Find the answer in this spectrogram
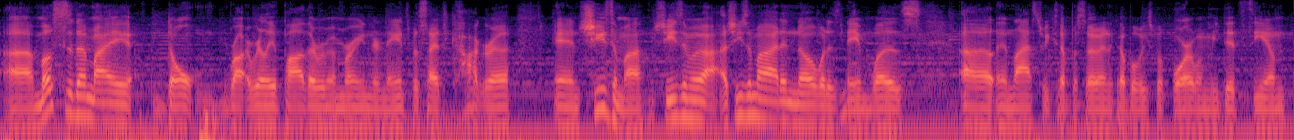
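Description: A man's voice: low voice, moderate pace, a bit bright. A man with a sore throat reviewing an anime episode in a casual, rambling way, full of fillers and restarts. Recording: faint background music.

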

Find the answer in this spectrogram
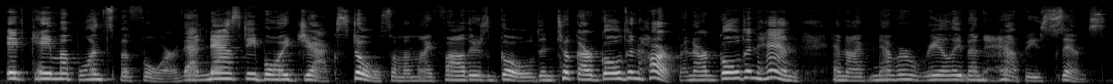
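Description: A woman voicing a booming, gruff old giant. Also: animated. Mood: grumbling, wistful. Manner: booming, drawn-out, roaring delivery. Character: very old, toothless, gruff male giant, fierce yet wistful. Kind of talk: storybook character voice.

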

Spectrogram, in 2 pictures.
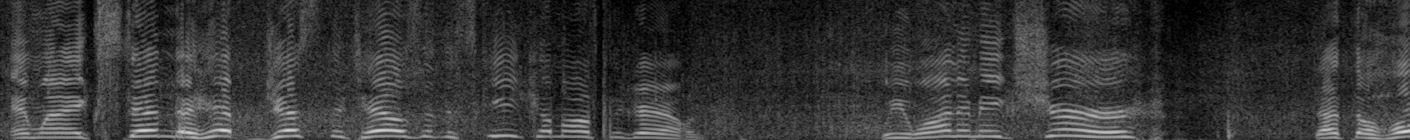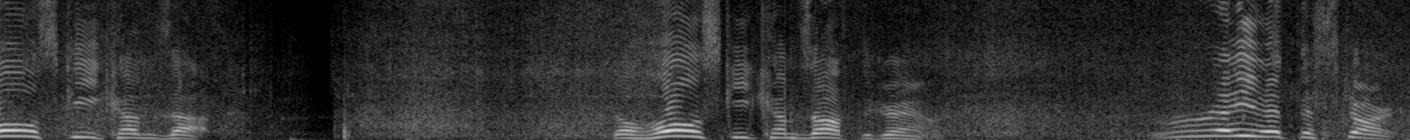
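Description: A man's voice: very high-pitched, expressive, unhurried, long pauses, slight background noise. A man giving step-by-step ski instruction outdoors, explaining a demonstration to camera. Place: outdoors on an open snowy mountain ski slope.

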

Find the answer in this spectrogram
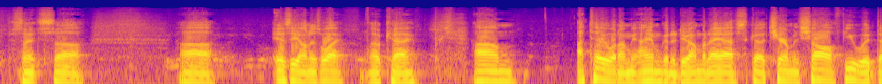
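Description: A man's voice: sits low, a little mellow. A man chairing a legislative committee hearing from a desk microphone, running the proceedings in an informal way.

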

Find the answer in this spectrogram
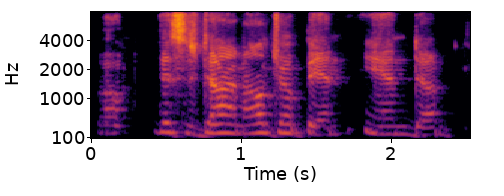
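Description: An elderly man speaks as a panelist on a video call from a room at home. His voice sits high for a man, and he talks in a measured, deliberate way. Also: steady tone. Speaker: panelist, circus music society representative. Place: small room at home, indoors. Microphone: computer mic on a video call.

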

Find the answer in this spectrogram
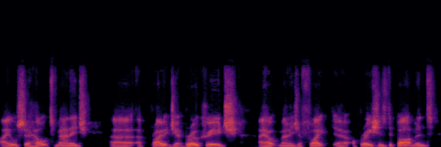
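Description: A man's voice: a little high, flat delivery, fairly quick, fairly bright tone. British man chatting on a video call. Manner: talks with his hands, repeats words as he restarts. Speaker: guest, aviation business founder. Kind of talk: conversational interview on a video call. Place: home office with bookshelves. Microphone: laptop webcam on a video call.

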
